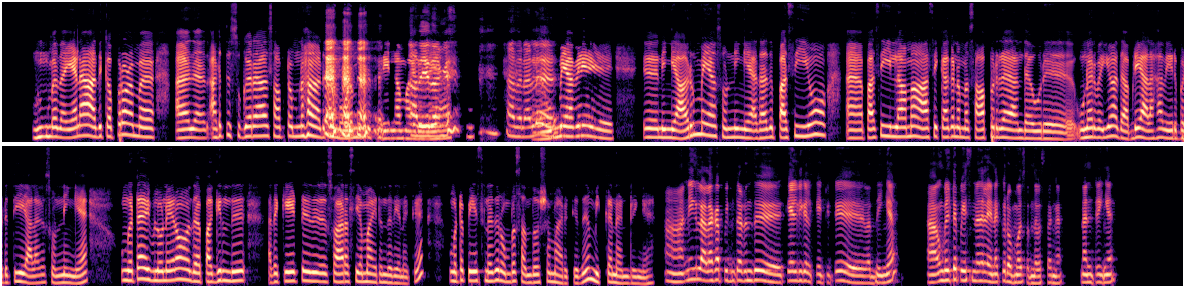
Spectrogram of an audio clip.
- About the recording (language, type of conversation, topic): Tamil, podcast, பசியா அல்லது உணவுக்கான ஆசையா என்பதை எப்படி உணர்வது?
- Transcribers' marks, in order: laughing while speaking: "உண்மதான்"; laughing while speaking: "சாப்ட்டோம்னா"; laughing while speaking: "அதே தாங்க. அதனால"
